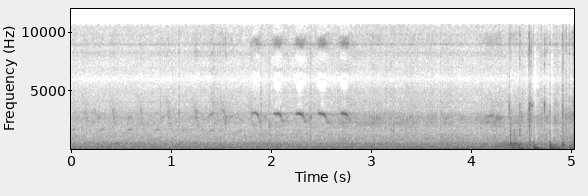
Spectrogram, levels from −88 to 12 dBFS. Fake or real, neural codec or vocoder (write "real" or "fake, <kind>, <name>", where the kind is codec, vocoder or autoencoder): fake, autoencoder, DAC-VAE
